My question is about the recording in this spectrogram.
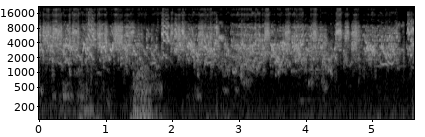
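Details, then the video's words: Two budgerigars of a breeding pair pour out a continuous stream of rapid, squeaky twitters and buzzy trills, joined by a short low knock at about one and a half seconds. "Cute Budgies Chirping Sounds"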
